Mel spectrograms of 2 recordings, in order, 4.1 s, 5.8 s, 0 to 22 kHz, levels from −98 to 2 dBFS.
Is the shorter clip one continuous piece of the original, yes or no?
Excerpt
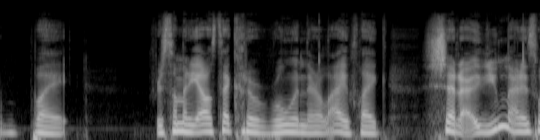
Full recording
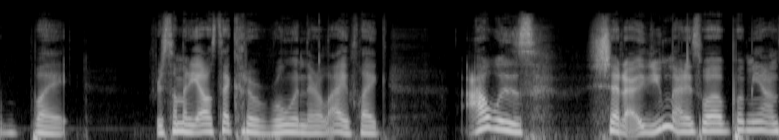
no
